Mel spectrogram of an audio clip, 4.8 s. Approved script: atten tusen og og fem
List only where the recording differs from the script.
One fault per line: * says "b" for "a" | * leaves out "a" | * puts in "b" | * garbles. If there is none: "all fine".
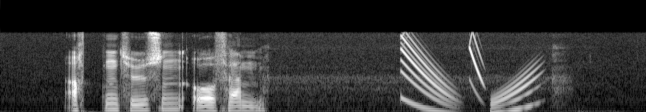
* leaves out "og"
